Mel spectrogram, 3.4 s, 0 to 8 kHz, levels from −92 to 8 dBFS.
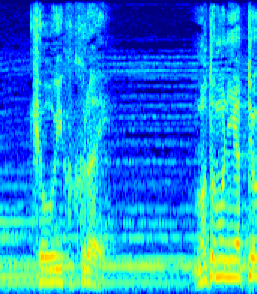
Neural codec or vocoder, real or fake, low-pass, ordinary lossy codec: none; real; none; none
